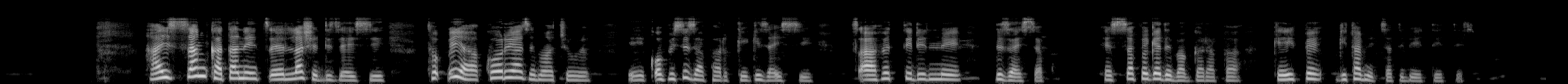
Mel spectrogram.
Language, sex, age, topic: Gamo, female, 25-35, government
